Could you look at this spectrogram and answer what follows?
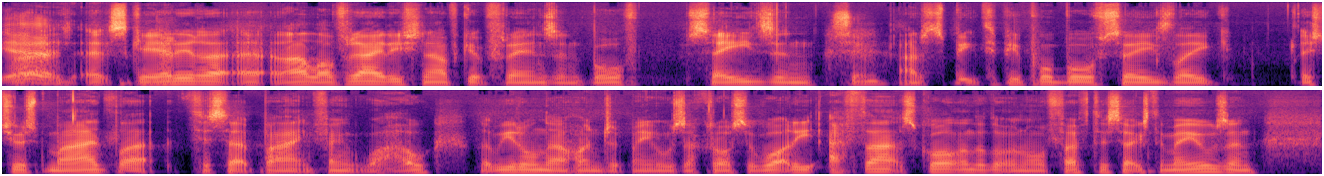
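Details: Adult male speaker; typical speech.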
